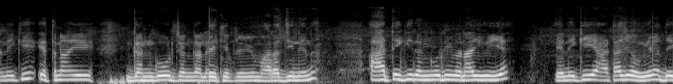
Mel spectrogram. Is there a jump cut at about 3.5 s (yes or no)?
no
